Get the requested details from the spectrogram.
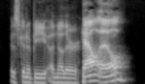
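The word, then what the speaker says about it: Kel'el: I think Khalil Ware is going to be another Kal-El. Cal L is how you say it.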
